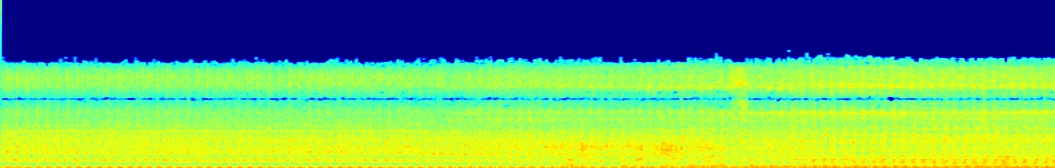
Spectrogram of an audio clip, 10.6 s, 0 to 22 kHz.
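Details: Honda VFR800 VTEC V4 after timing and valve work, warmed up before throttle body synchronization: uneven, lumpy idle with a hunting beat; throttle bodies badly out of sync, later synchronized and it runs completely differently.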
